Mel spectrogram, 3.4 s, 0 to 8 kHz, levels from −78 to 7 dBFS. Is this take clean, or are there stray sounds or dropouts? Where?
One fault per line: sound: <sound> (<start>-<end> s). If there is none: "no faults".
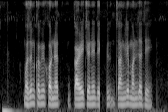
sound: dropout (2.0-2.1 s)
